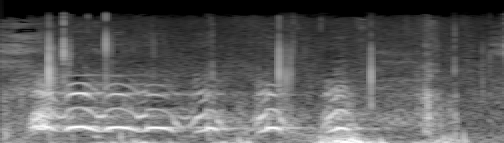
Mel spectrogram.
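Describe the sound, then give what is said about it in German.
An off-leash dog barks in a rapid string of short, high-pitched yips and whiny barks, moderately loud over a low rumble, with no one speaking. “von hinten ist der Hund, der hier freiläuft. Ja, der Bellt die Lucy an”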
